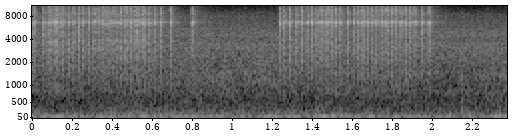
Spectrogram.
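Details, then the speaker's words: New Koozer XM 490 rear mountain bike hub, 72 points of engagement, spun before lacing into a 32-hole wheel, replacing a 15-POE hub: fine, fast, even clicking buzz while spinning and coasting; crisp, healthy freehub ratchet. "So here's the new hub. It's a Koozer mountain bike hub, XM 490 rear with 72 points of engagement."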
